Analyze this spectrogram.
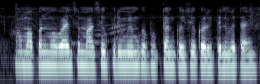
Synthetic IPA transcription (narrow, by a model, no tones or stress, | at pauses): ɦamapənmobajlsemasik̚pɾimijəmkebʱuɡt̪ankəjsekəɾit̪enibət̪aĩ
